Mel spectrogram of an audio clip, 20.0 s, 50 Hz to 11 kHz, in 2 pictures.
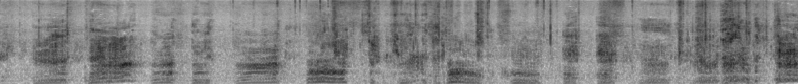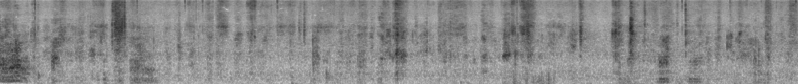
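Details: Golden Retriever puppies, five of them aged 144 days, at play in Ain village, Japan, September 2018; bursts of deep growling repeat about every second for ten seconds, then quieter grumbles and scuffles follow.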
